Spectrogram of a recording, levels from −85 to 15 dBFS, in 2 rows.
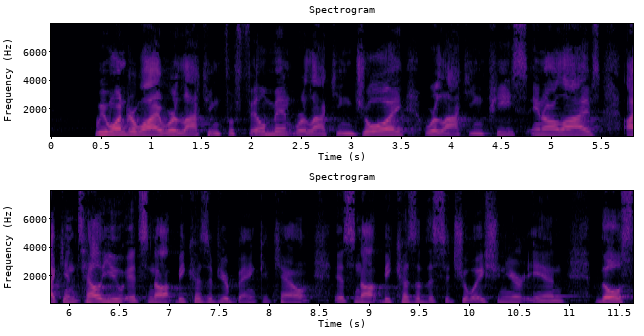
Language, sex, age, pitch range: English, male, 30-49, 170-200 Hz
